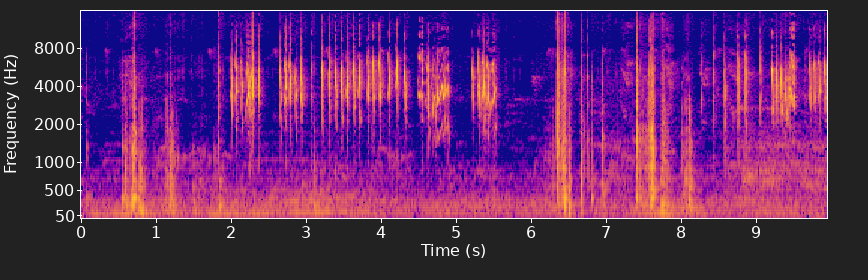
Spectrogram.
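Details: Ciblek gunung prinia delivering repeated 'ngebren AK47' volleys: quick rattling runs of shrill high notes broken by loud sharp knocks and brief silences.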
